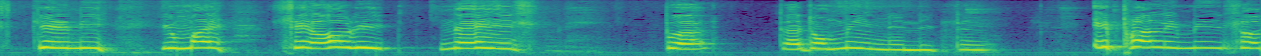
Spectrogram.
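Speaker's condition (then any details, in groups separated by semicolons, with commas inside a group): Cerebral palsy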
